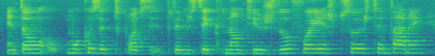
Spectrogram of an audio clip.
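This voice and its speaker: Fast-talking woman host in a roomy space. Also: mid-range voice, flat delivery, warm tone. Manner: quick and chatty, supportive. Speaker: podcast host. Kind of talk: casual podcast conversation. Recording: roomy with faint ambient noise.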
